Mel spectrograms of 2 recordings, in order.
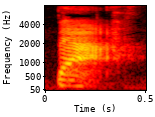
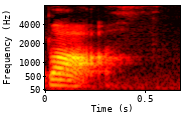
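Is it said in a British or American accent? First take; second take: American; British. First: It is said with an American accent. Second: It is said with a British accent.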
